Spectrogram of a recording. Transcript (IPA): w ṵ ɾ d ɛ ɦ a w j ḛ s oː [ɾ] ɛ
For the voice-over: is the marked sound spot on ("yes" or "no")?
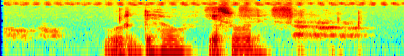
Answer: no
